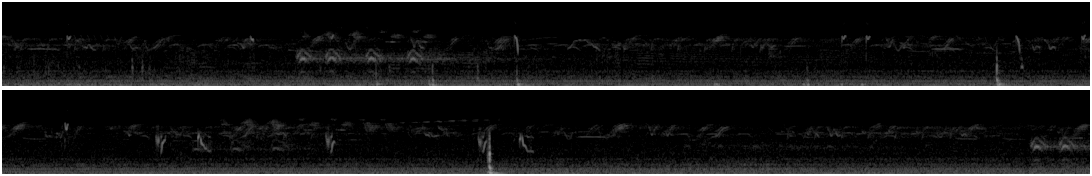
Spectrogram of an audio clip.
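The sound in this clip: Bird calls ring out throughout: many short chirps and crow-like caws repeat over a steady low hum, with one louder call standing out near the end.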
